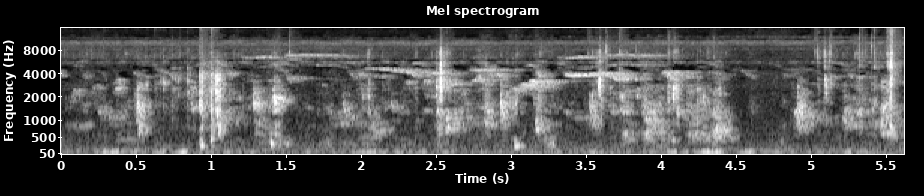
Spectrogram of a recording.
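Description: Faint close-up eating sounds: wet chewing, lip smacks and small mouth clicks as a handful of rice and duck curry is eaten by hand.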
